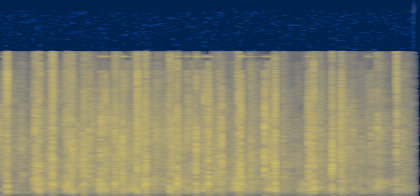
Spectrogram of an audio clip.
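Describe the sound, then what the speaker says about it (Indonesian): Studio audience at a political talk show applauds with dense, steady clapping at moderate level, a brief burst of many hands without voices. "Tepuk tangan dong buat kalian dong."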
